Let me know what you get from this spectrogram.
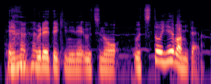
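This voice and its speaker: A man's voice: fairly high pitch, expressive, fast talker, darkish tone, soft background music. A man hosting a radio show, giving announcements in a polite, chatty way. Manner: polite, chatty, frequent interjected particles. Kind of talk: casual scripted-segment radio announcements.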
